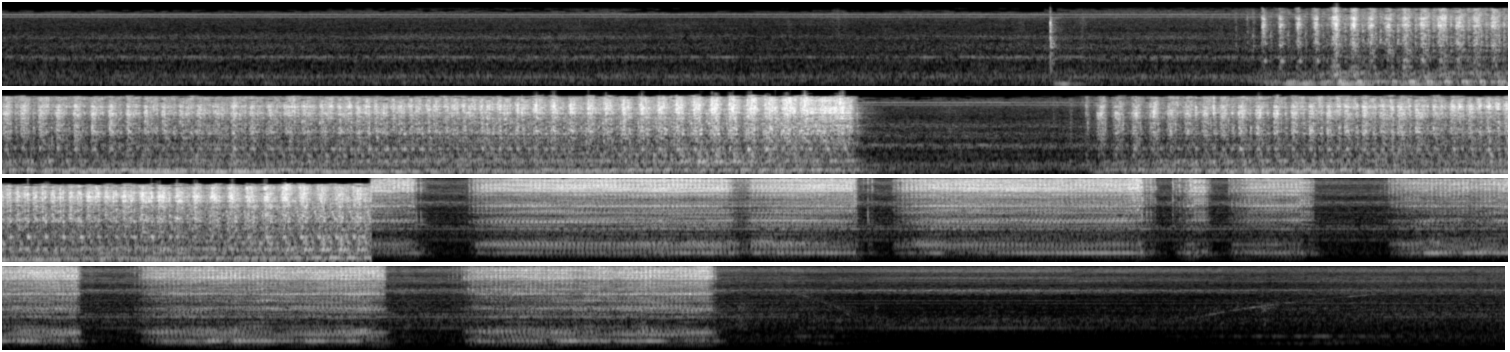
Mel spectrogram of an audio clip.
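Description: Wood lathe spinning a sugar maple crotch bowl while a bowl gouge cuts it. The lathe hums steadily at first. About six seconds in, the gouge cuts in two long loud passes with a short break between them. After that comes a run of short cutting bursts that break off abruptly, and near the end the lathe runs on quietly without cutting.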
